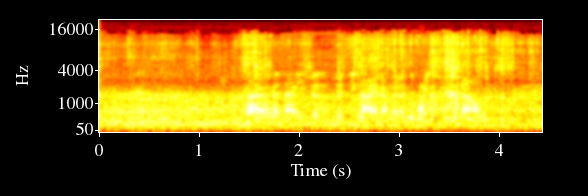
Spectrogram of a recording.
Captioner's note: radio chatter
